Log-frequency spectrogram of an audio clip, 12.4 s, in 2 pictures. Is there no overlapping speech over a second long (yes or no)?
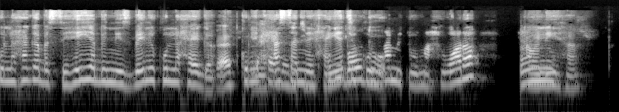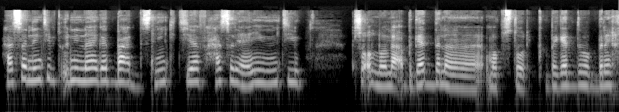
no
